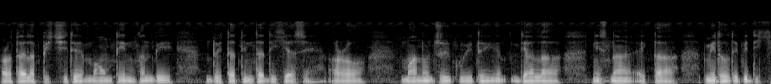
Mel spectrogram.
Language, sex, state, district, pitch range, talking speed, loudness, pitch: Nagamese, male, Nagaland, Kohima, 80-85 Hz, 195 wpm, -20 LUFS, 85 Hz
